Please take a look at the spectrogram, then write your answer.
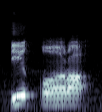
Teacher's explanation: menghukum Oke huruf qaf ikoro Hai bukan iqro' tapi ikoro ya karena huruf qaf termasuk huruf Qalqalah jadi dipantulkan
